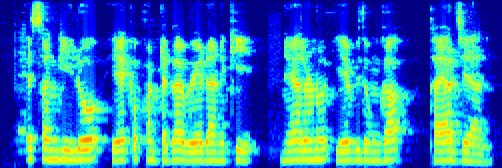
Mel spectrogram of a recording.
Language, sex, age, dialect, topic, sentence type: Telugu, male, 18-24, Central/Coastal, agriculture, question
